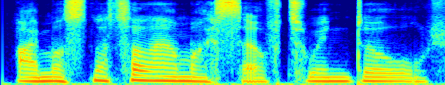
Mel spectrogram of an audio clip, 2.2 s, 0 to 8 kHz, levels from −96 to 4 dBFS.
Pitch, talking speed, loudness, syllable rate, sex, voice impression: 140 Hz, 190 wpm, -21 LUFS, 5.4 syllables/s, male, slightly feminine, adult-like, dark, calm, slightly unique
